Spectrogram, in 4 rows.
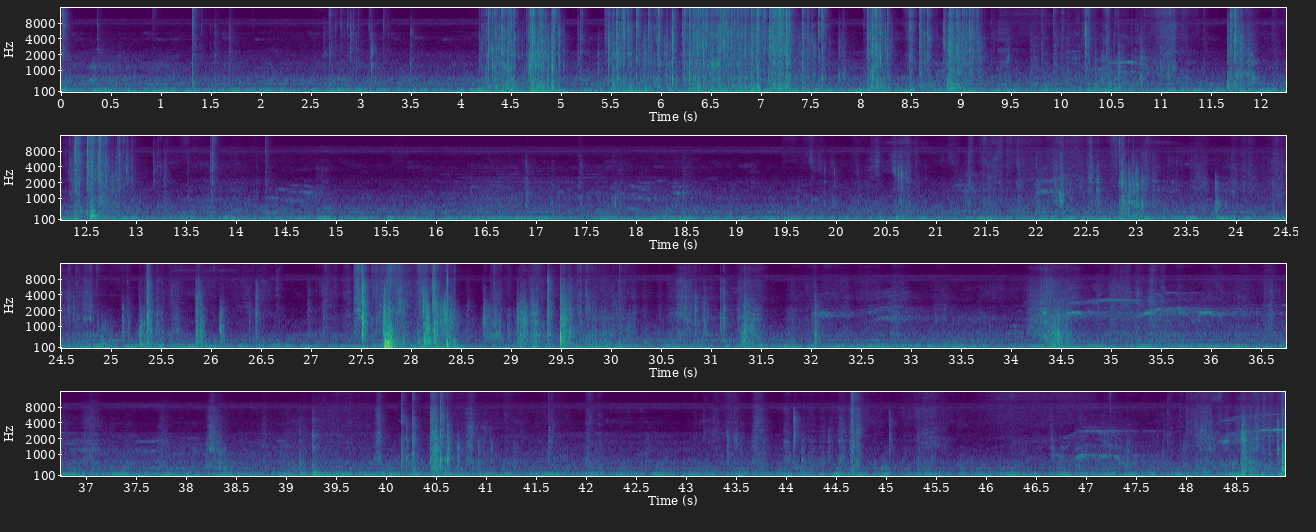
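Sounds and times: low steady hum: 0.0s - 48.9s
plastic bags crinkling: 2.6s - 3.3s, 4.2s - 11.0s, 11.6s - 13.4s
paper sheet rustling: 4.2s - 13.2s, 19.7s - 32.9s, 47.9s - 48.9s.

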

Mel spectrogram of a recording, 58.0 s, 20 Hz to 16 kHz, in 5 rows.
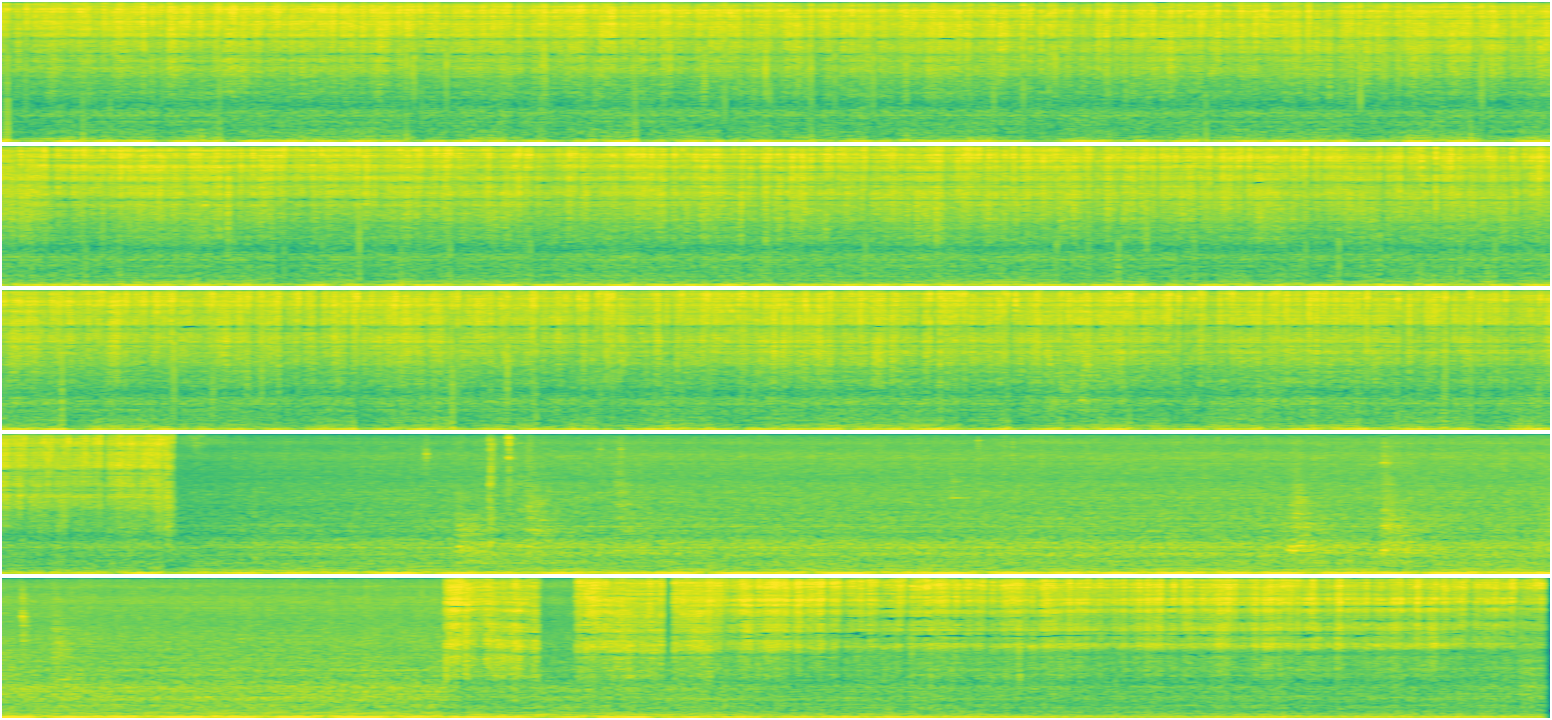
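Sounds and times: welding arc crackling hiss: 0.0s - 36.4s, 49.2s - 58.0s.

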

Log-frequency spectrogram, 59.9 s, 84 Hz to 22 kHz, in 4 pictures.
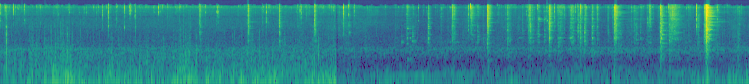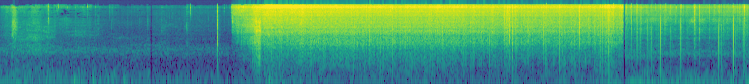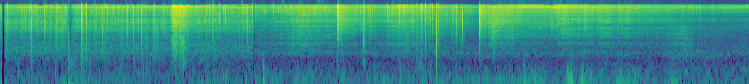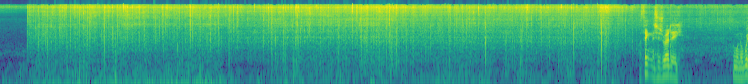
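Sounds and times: wood fire crackling: 0.0s - 59.9s
steak sizzling on grill: 19.6s - 43.8s, 45.5s - 59.9s.

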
